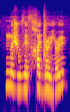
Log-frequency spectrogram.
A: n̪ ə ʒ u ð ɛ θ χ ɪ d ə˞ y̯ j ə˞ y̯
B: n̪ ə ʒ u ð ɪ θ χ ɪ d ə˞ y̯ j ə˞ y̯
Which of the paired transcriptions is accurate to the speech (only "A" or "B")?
B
